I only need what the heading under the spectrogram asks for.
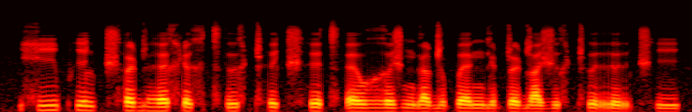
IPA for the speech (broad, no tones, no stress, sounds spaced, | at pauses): x i pʰ i l t͡ʃʰ ə ɖʱ ɛ x ɽ ɪ x t͡sʼ ɨ x ʈʰ ɪ t͡ʃʰ ɪ t͡sʼ ɛ ʊ̯ ɣ ə ʒ ŋ ɡ a ɖ ə p ɛ ŋ ɡ ɛ ʈ ə ɖ a ʒ ɨ x ʈʰ ɨ r ɨ r t͡ʃʰ i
